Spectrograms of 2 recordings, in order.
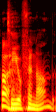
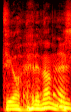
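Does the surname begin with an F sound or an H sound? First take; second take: F sound; H sound. First: The surname begins with an F sound. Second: The surname begins with a soft H sound. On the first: The speaker calls it wrong. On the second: The speaker calls it right.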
